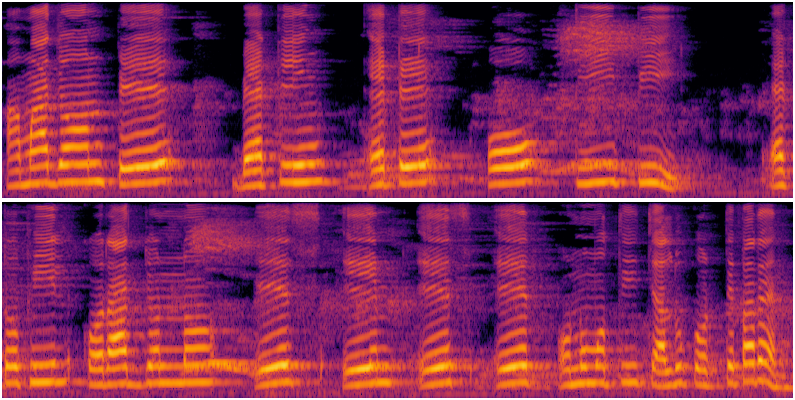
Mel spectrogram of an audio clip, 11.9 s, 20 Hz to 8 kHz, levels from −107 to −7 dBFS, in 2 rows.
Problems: constant background noise, continuous background conversations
